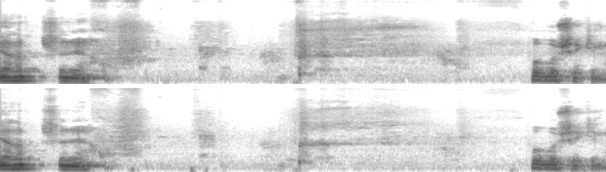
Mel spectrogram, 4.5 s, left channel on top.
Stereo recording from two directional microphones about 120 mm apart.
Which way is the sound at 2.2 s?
30° right (ahead or behind).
